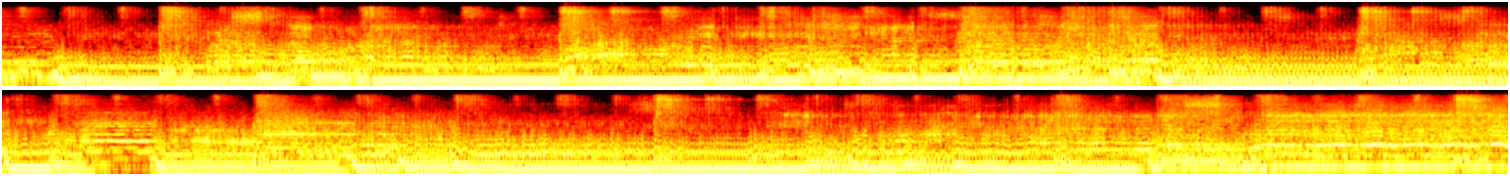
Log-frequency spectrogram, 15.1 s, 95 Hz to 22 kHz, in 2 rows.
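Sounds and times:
keyboard bass chords: 0.0s - 15.0s
woman singing into a microphone: 1.0s - 15.0s.

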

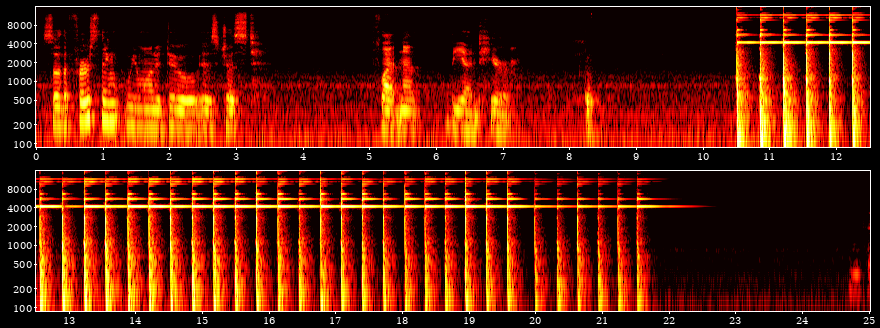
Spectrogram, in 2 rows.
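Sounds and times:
anvil ringing: 10.5s - 22.2s
hammer striking wire on anvil: 10.5s - 22.2s.

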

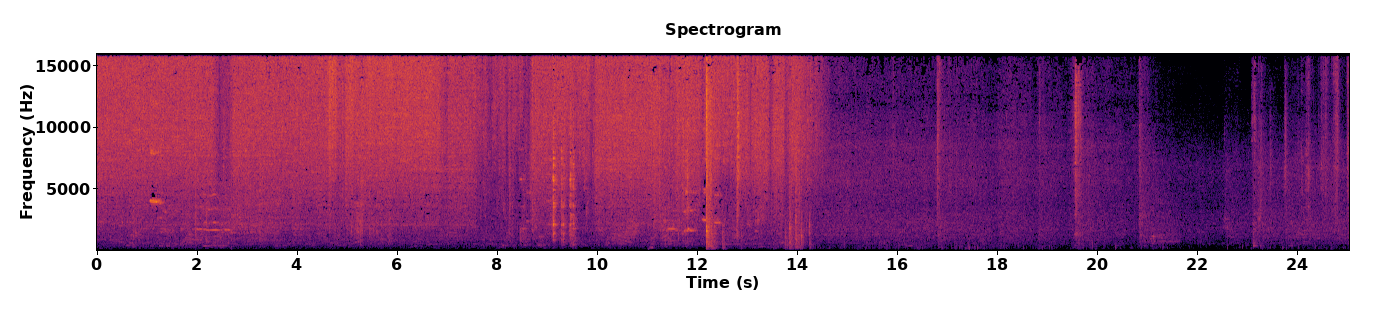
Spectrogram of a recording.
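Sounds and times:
steady hiss: 0.0s - 17.0s
kitchen knocks and clatters: 8.6s - 9.8s, 11.4s - 13.1s, 13.7s - 14.4s.

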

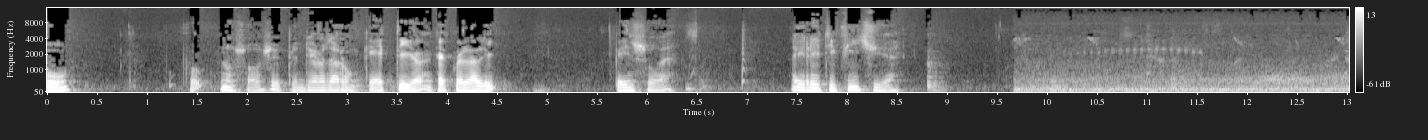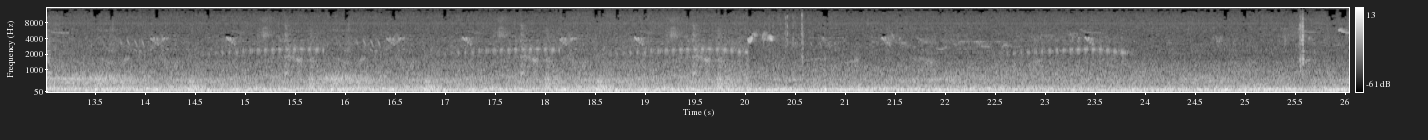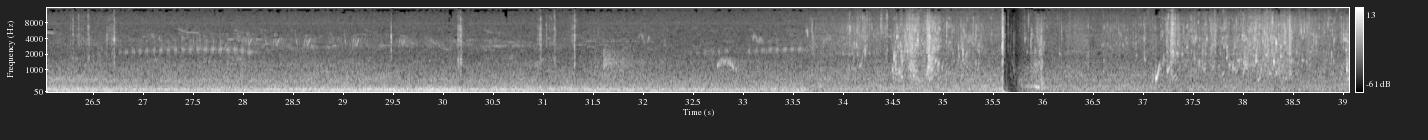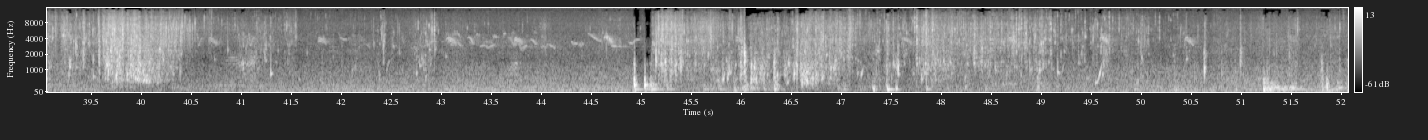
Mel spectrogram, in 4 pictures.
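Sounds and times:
steady low rumble: 9.7s - 33.9s
water pouring and splashing: 33.7s - 43.2s, 45.0s - 52.0s.

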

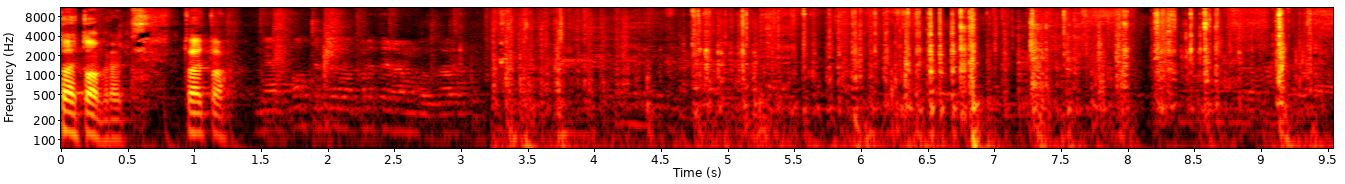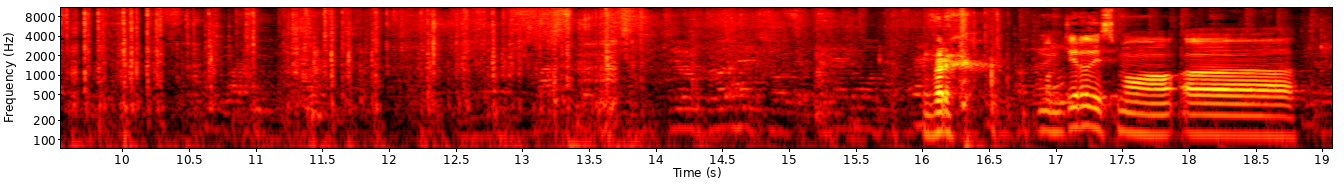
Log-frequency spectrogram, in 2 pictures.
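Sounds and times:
mechanical clicking and rattling: 3.2s - 13.8s.

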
